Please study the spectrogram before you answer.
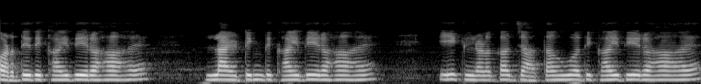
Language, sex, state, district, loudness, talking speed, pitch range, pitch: Hindi, female, Goa, North and South Goa, -15 LUFS, 155 wpm, 210-220 Hz, 215 Hz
